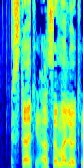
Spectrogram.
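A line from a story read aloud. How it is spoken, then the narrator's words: Plain. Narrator (Russian): сказал Дронго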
